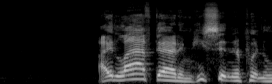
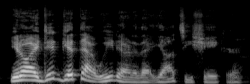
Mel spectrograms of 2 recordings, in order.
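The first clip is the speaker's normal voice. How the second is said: ordinary delivery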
